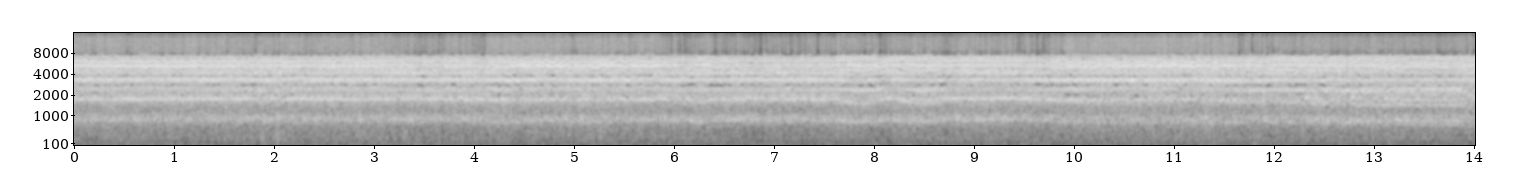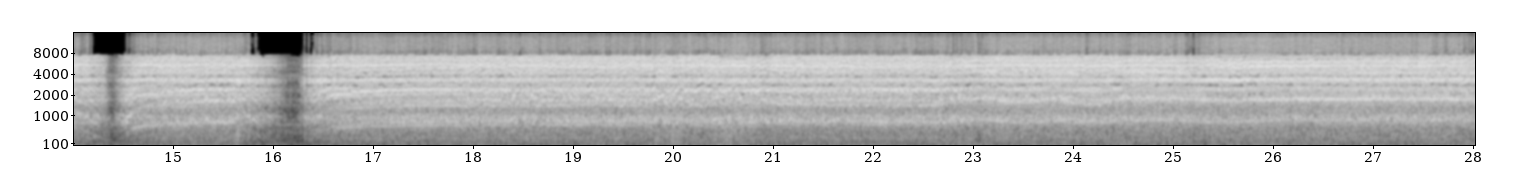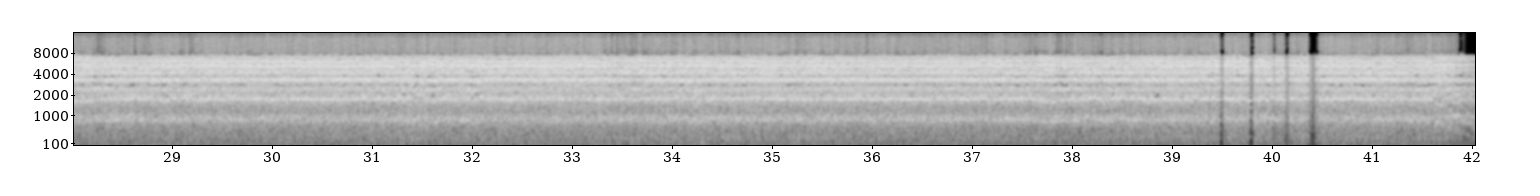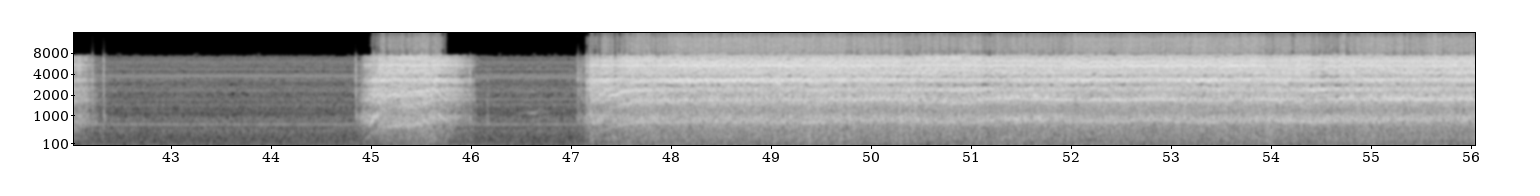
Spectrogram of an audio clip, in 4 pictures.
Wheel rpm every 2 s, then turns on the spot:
230, 230, 230, 230, 220, 210, 200, 130, 130, 200, 200, 220, 230, 230, 230, 230, 230, 230, 230, 230, 210, 10, 50, 60, 220, 220, 220, 220.
none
